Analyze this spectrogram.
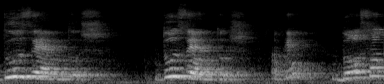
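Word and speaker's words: duzentos: Many people से दोइश सेंतुस, because 2 and 100, दोइश सेंतुस, but that is completely wrong. We cannot say it like that. 200 को Portuguese में कहते हैं दुजेंतुस, दुजेंतुस।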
